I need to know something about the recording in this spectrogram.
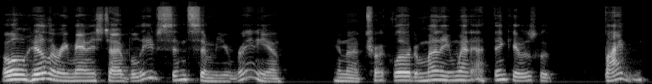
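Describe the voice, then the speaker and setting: A woman's voice: on the low side, expressive, moderate pace. An older woman from Chicago with a Chicago accent, hosting a live stream and telling rambling, laugh-filled stories with plenty of swearing. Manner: laughs often, swears freely, rambling anecdotes. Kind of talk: casual storytelling chat.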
